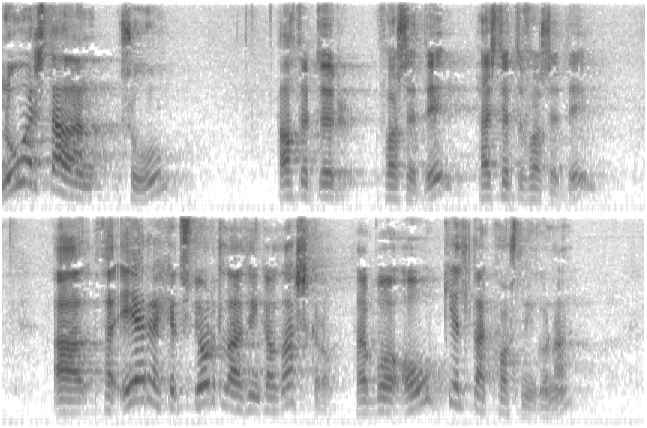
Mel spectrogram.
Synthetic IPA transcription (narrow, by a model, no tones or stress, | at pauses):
nuɛɾ̥st̪aːðansu | hawt̪vɪɾt̪ʏɾ̥fɔsɛt̪ɪhajst̪vɪɾt̪ʏɾfɔsɛt̪ɪ | aðθaðʔɛɾɛhcɛ̥t̪st̪jowɾt̪laðaθiŋkawðḁskɾa̰wθaðɛɾpuːðaʔoːwcɪlt̪akʰɔst̪niŋkʏna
